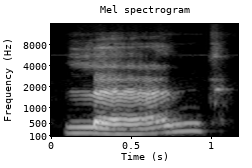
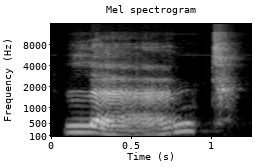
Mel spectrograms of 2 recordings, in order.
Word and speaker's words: learned: Learned. learned is the verb.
